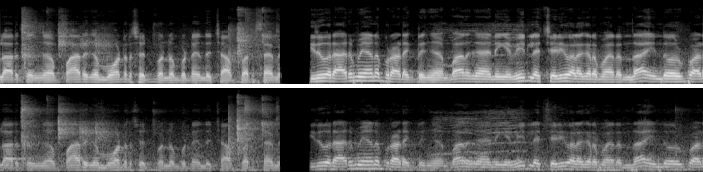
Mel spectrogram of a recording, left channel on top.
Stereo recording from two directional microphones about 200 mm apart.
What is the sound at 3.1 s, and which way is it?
A man's voice, 50° left (ahead or behind).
